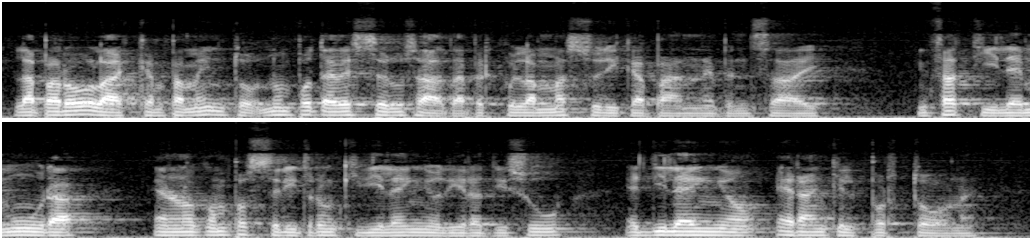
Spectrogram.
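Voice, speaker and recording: Deep-voiced man reading a fantasy tale. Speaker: narrator. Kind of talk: first-person fantasy story reading. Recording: roomy echo.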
